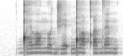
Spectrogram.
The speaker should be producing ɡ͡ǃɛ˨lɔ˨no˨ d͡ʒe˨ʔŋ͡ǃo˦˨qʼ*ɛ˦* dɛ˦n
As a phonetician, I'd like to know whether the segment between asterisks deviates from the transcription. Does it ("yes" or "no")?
yes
